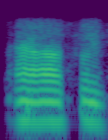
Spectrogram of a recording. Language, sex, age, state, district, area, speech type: Bengali, male, 18-30, West Bengal, Uttar Dinajpur, rural, conversation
